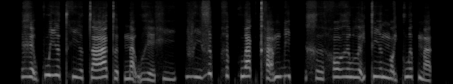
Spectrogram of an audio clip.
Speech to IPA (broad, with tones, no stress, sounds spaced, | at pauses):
ɣ ɛ̰˧˨ w k w i˧ ə̯ t̪ʰ i̤˨˩ ə̯ t̪ aː˨˦ t̪ ə˨˩ t̚ n a̰˧˨ w ɣ e˧˩ x i̤˨˩ | v i̤˨˩ z ə˦˥ p̚ h ə˦˥ p̚ h w a˦˥ k̚ t̪ʰ a̰˧˥ m ɓ i˦˥ t̚ | x ə̤ː˨˩ h ɔ˧ ɣ ə˧ w l ə̰˧˥ j t̪ i˧ ə̯ ŋ ɔ̰˧˨ j k w ə˦˥ p̚ m a˨˩ t̚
